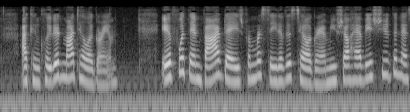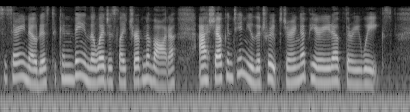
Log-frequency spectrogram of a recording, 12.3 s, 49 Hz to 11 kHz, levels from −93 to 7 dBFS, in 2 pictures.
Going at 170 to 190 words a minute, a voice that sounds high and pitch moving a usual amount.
Yes: average, 180 wpm; high, 225 Hz; average, 3.8 semitones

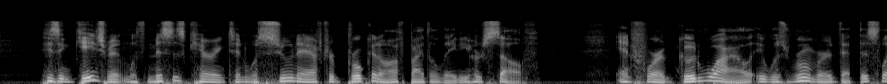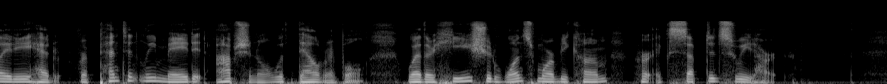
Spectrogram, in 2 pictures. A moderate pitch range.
Yes: average, 3.9 semitones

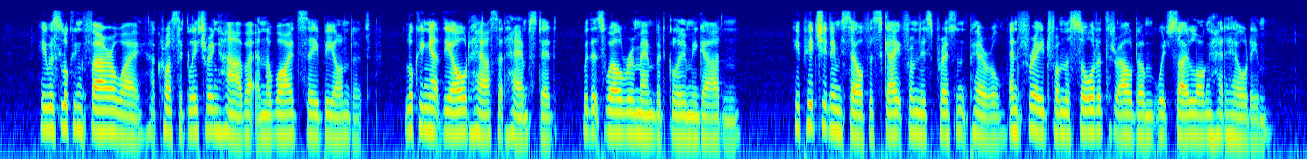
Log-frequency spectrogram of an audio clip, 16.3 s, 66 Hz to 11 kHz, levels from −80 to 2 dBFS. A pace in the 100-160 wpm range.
No: average, 175 wpm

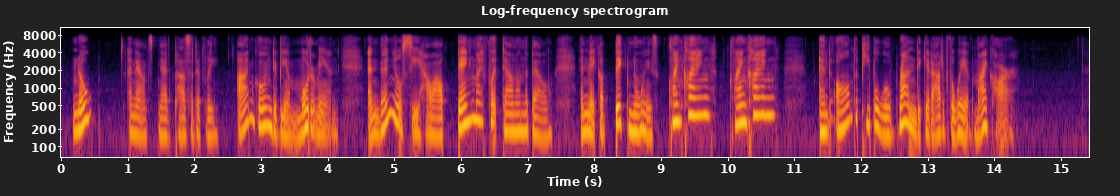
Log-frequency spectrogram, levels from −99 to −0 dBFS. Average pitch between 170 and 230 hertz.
Yes: medium, 185 Hz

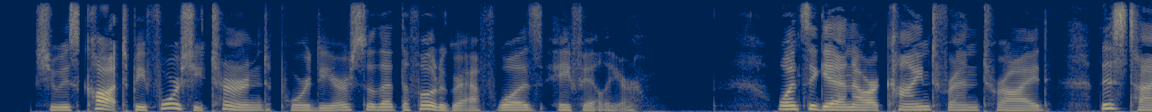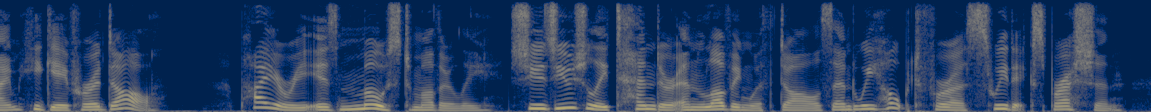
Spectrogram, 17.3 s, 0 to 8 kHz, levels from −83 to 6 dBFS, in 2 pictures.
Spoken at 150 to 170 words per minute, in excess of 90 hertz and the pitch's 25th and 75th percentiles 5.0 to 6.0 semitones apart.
Yes: average, 160 wpm; high, 190 Hz; wide, 5.5 semitones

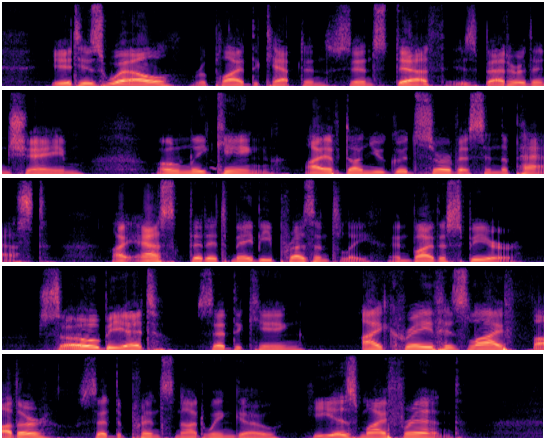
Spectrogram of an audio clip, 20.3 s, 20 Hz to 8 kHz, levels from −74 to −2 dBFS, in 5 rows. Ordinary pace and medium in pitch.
No: average, 155 wpm; low, 130 Hz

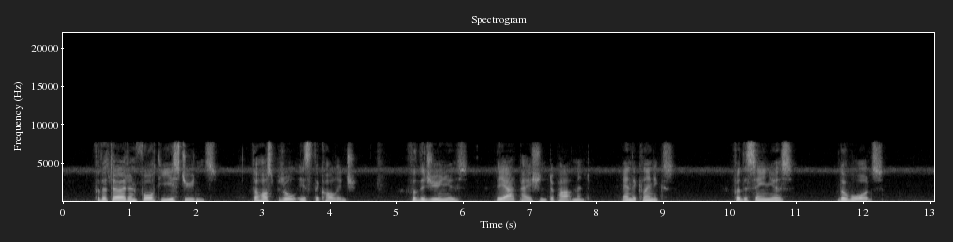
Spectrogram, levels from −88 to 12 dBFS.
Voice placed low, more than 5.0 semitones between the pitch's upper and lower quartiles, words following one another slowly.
Yes: low, 125 Hz; wide, 5.6 semitones; slow, 130 wpm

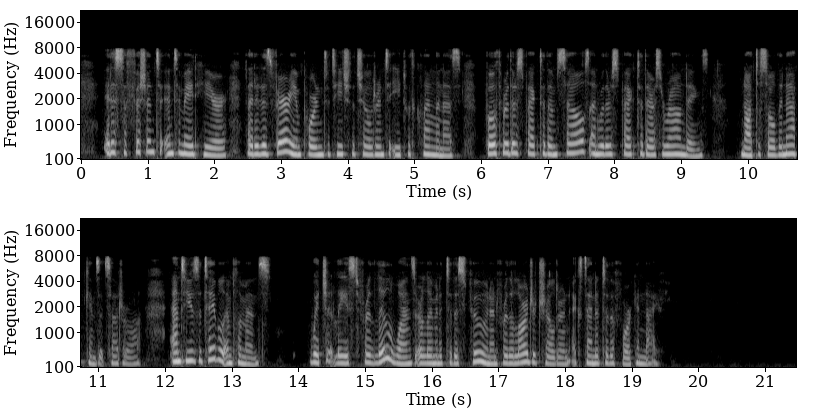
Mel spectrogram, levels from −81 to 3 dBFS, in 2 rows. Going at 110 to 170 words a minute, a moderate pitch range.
No: average, 180 wpm; average, 3.5 semitones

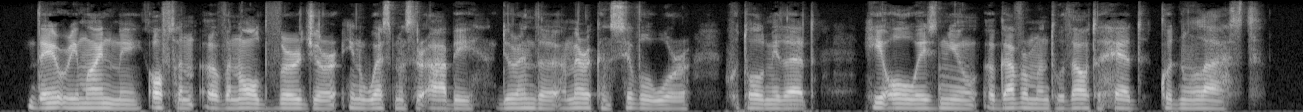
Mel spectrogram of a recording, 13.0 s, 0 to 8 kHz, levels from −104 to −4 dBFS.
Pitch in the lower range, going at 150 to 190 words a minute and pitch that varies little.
No: low, 115 Hz; average, 140 wpm; narrow, 1.7 semitones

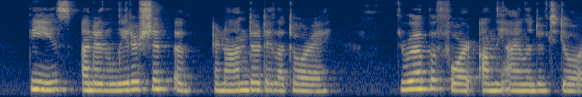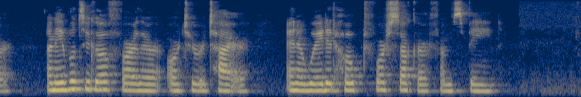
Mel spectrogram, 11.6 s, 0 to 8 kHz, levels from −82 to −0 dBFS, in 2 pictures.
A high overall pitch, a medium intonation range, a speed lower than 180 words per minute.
No: high, 215 Hz; narrow, 2.2 semitones; average, 165 wpm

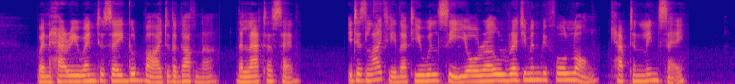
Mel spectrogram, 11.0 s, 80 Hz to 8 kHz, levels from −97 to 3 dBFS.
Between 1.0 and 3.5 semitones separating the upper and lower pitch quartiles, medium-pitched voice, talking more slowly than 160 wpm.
Yes: average, 2.7 semitones; medium, 160 Hz; average, 140 wpm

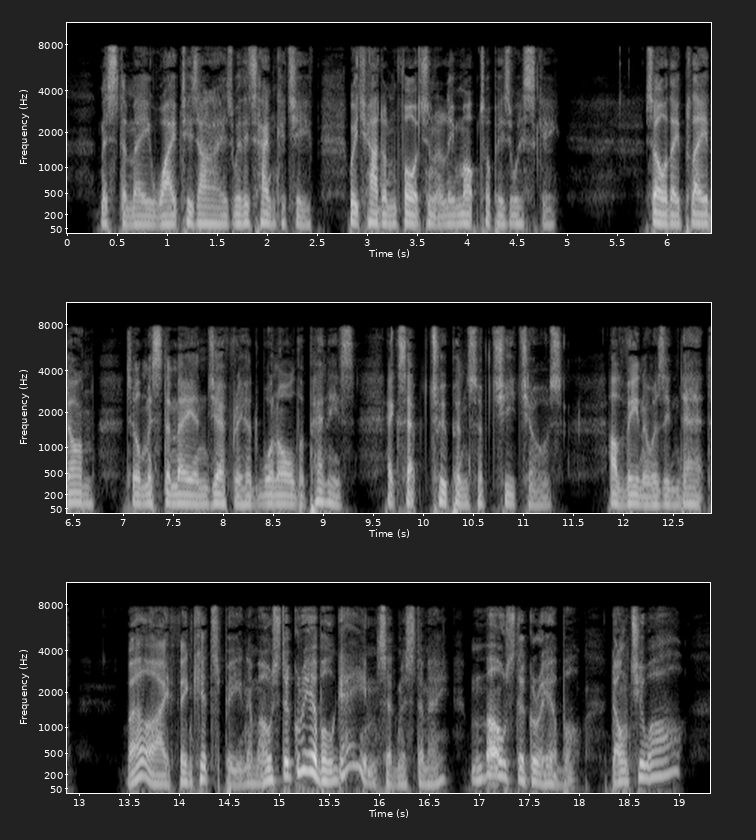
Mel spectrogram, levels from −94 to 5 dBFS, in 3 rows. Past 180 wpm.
No: average, 170 wpm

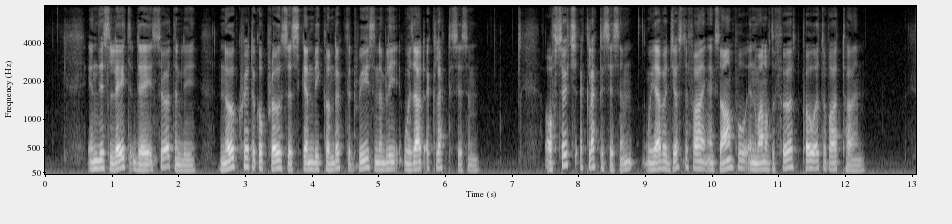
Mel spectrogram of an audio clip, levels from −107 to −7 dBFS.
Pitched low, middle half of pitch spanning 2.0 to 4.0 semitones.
Yes: low, 120 Hz; average, 3.5 semitones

